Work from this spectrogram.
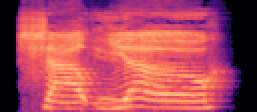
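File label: British female Shout yo; beanstalk audio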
